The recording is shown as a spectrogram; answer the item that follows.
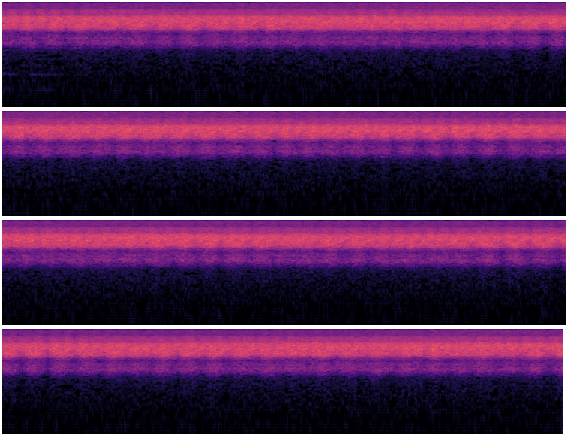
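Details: On a summer night, a large chorus of cicadas fills the air with a piercing, continuous electric buzz that throbs rapidly and evenly for the whole stretch.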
